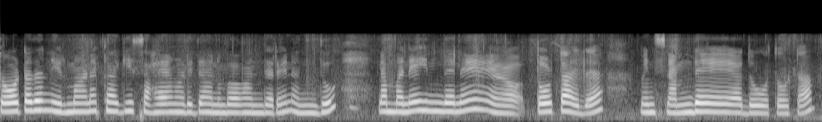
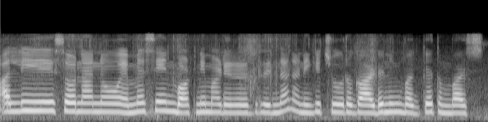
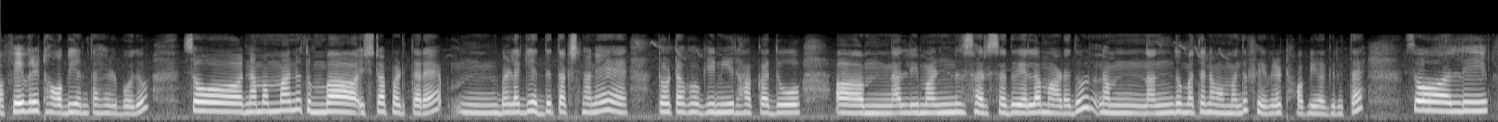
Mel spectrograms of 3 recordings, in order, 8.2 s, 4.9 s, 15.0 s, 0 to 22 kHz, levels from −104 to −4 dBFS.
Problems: none marked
